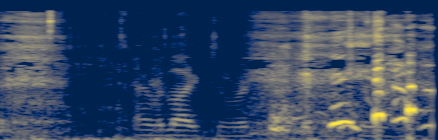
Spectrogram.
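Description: People's voices, not words: a short breathy sound, quiet murmuring, then a voice breaking into laughter near the end.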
